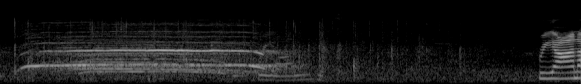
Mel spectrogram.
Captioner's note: applause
